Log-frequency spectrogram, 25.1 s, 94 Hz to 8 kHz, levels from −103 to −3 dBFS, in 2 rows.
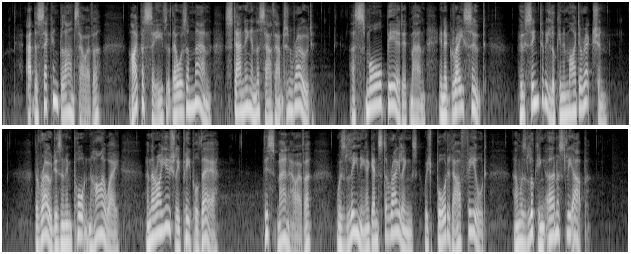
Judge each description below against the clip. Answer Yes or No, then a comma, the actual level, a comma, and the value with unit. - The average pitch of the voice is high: No, low, 130 Hz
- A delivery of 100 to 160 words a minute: Yes, average, 150 wpm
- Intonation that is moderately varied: No, wide, 7.4 semitones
